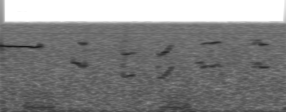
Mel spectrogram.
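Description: A two-week-old toy schnauzer puppy squeaking: a thin, high squeal at the very start, then several short, scattered squeaks.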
